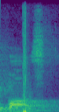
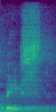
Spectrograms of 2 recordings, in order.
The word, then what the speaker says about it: vase: going to say yeah you and i say boss everyone else says vase ah so we have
